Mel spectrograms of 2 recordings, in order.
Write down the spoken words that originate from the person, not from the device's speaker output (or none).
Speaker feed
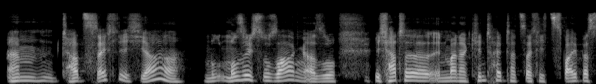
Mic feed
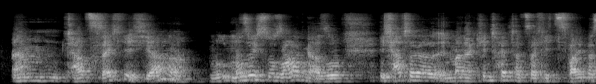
none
